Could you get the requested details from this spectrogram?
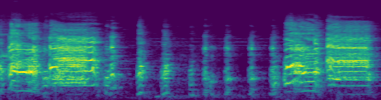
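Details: Several pet chickens at home: a loud strained squawk opens, then a run of short sharp clucks roughly every quarter second, ending in two more long raspy calls.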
